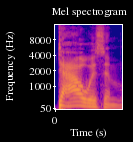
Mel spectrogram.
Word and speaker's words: Taoism: Now, Taoism is actually spelled with a T, Taoism, but it's pronounced Taoism like it's a D.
